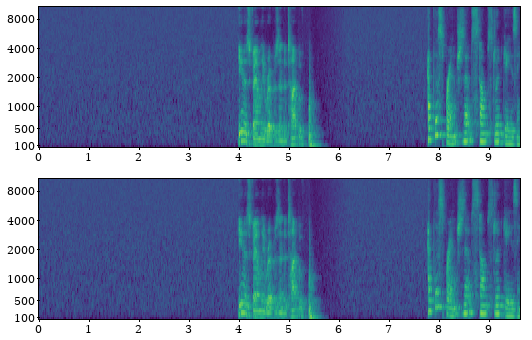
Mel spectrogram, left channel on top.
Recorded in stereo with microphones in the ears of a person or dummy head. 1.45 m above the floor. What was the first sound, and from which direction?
A man speaking, 5° left (ahead or behind).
